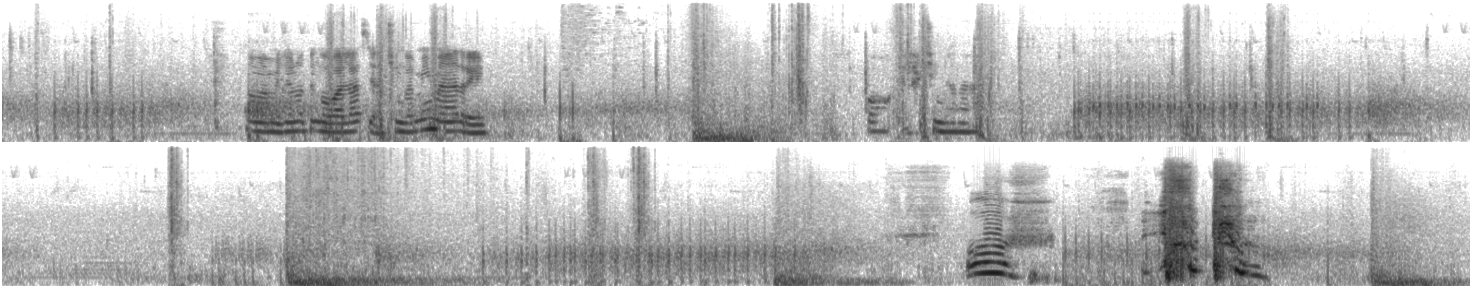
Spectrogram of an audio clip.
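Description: Gunshots fire in short bursts in a video game.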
